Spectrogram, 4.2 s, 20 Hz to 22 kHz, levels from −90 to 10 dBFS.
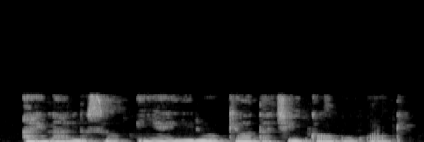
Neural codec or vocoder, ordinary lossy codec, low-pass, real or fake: none; none; 7.2 kHz; real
